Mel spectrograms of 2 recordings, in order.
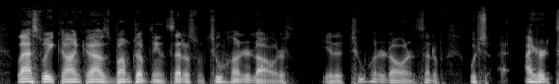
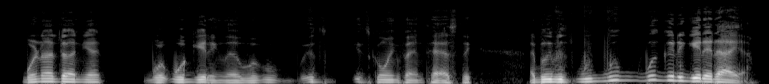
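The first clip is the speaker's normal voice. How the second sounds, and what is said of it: Bad imitation of another person's voice. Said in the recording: “That's Trump ... That's worse, Trump. Fucking impersonation ever.”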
